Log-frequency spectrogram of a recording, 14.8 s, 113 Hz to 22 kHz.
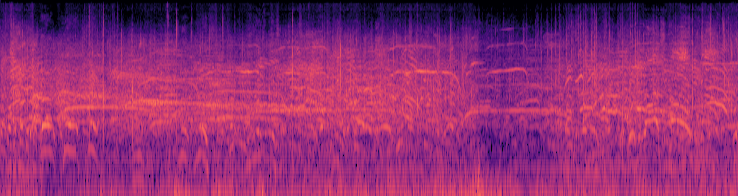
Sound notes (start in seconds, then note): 3.2 crowd cheers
